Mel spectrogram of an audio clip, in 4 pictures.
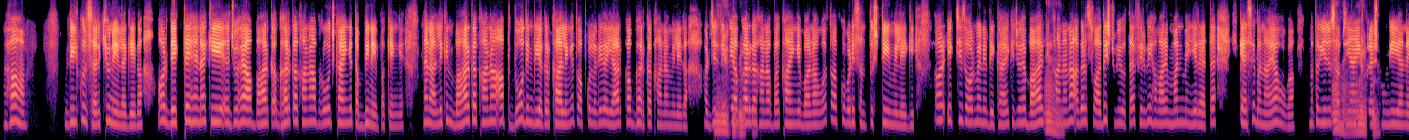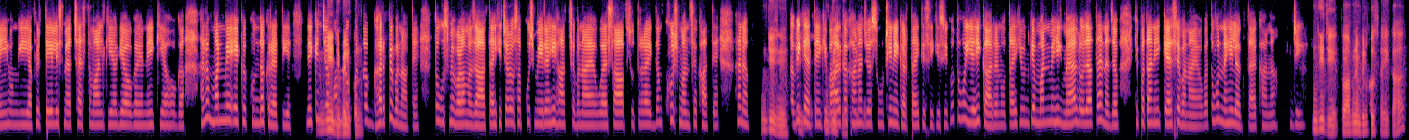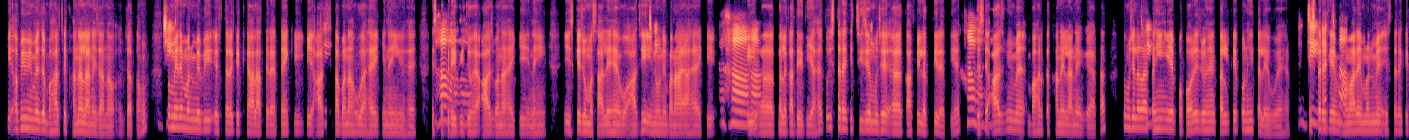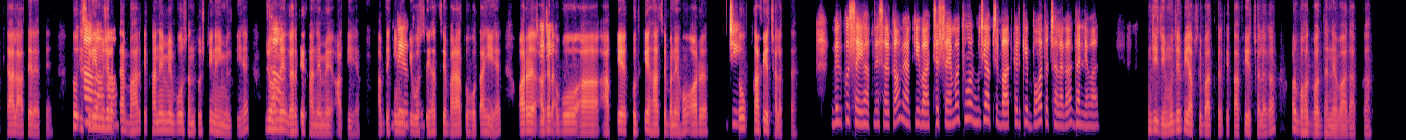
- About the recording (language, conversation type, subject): Hindi, unstructured, क्या आपको घर का खाना ज़्यादा पसंद है या बाहर का?
- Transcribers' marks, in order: tapping; other background noise; in English: "फ्रेश"; background speech; in English: "सूट"; unintelligible speech; in English: "ग्रेवी"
